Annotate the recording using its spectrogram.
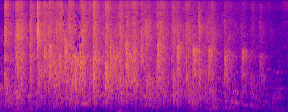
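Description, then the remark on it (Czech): An audience applauds the people who have just been asked to sit down, with many hands clapping in a dense, steady patter that holds for several seconds and then slowly thins out and fades toward the end. No one speaks over it. “Můžete si sednout, moc děkuju, můžete jim zatleskat.”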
